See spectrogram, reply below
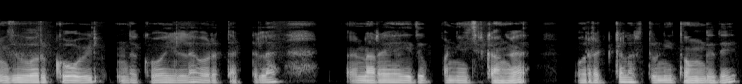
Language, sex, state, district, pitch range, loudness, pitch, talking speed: Tamil, male, Tamil Nadu, Kanyakumari, 90-100 Hz, -20 LUFS, 95 Hz, 130 wpm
